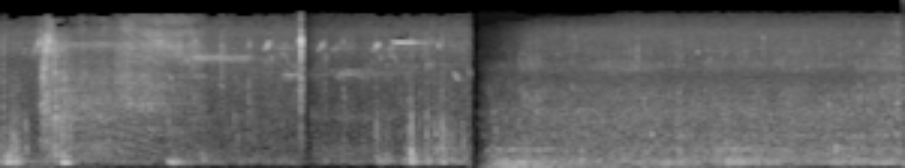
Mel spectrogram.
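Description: Water and wind noise around a kayak on the move: a quiet stretch with small handling clicks and one sharp click about two seconds in, then a steady rumble that starts suddenly about three seconds in.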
